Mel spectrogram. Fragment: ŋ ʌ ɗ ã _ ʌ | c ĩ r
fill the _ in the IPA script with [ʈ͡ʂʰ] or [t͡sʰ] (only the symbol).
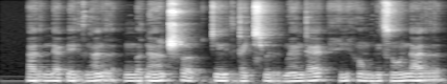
ʈ͡ʂʰ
